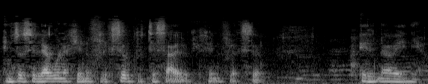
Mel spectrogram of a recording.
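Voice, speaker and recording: A man's voice: mid-range voice, monotone, fast, vocal fry. An older man with a Chilean accent, a teacher and performer, talking in a digressive, lecturing way with many restarts. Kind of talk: rambling conversational interview.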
